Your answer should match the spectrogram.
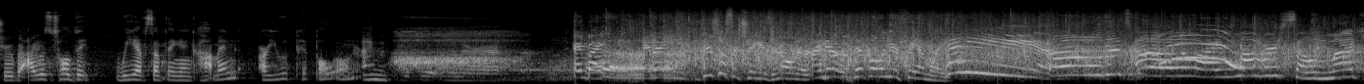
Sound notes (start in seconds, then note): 3.8 gasps; 4.9 D'Arcy groans; 5.9 audience applauds; 10.6 audience applauds; 10.6 shrieks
